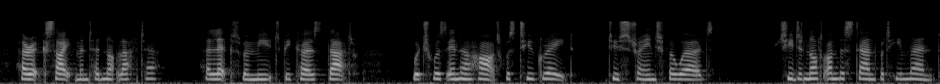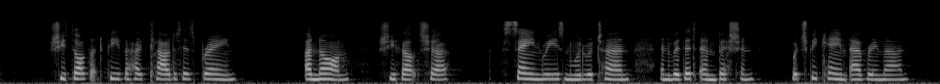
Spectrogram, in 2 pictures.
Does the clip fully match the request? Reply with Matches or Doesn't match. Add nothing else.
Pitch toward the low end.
Doesn't match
